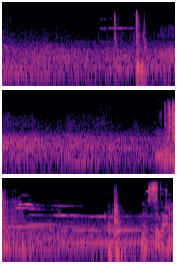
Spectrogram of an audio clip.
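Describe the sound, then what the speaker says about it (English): Squeaky doors close in the Conarium game, giving faint creaks and a couple of sharp knocks over a low ambient hum, with a voice speaking quietly throughout. "Doors closing behind me."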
